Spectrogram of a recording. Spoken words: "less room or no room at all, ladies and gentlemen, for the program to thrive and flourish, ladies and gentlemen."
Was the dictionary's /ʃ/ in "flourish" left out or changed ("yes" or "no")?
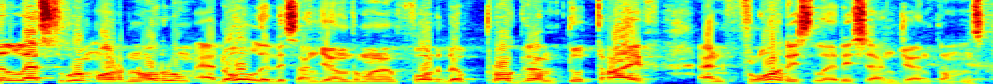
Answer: yes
